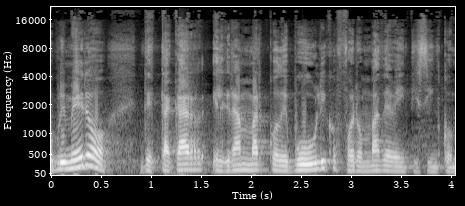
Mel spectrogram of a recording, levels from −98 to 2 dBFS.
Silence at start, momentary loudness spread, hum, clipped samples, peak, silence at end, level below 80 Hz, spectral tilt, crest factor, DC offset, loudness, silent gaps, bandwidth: 0 s; 12 LU; none; 0.2%; 0 dBFS; 0 s; -50 dBFS; -6 dB/octave; 12 dB; under 0.1%; -13 LUFS; none; over 20 kHz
